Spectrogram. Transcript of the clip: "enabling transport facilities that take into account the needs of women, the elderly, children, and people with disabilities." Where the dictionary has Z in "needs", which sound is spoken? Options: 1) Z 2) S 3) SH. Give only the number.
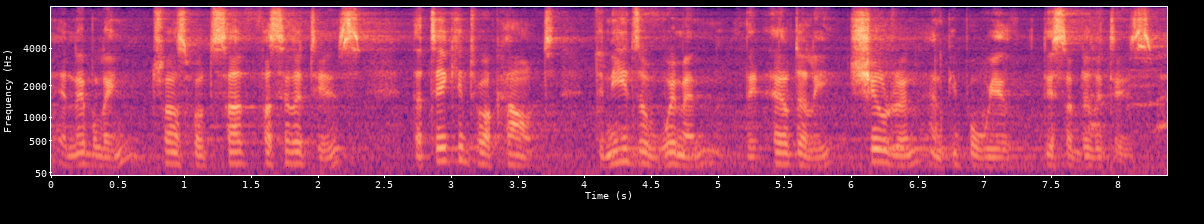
1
